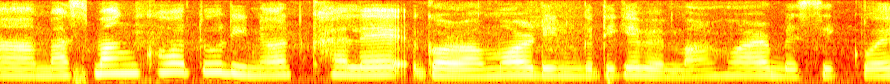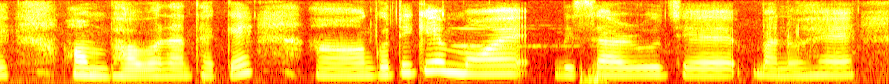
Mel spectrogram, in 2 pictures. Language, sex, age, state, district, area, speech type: Assamese, female, 18-30, Assam, Morigaon, rural, spontaneous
